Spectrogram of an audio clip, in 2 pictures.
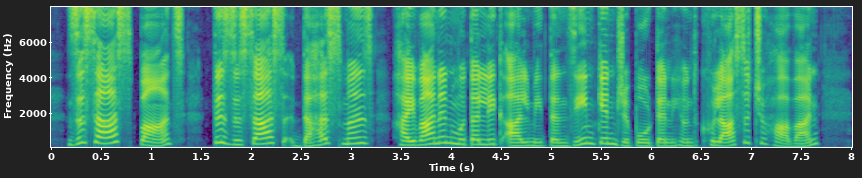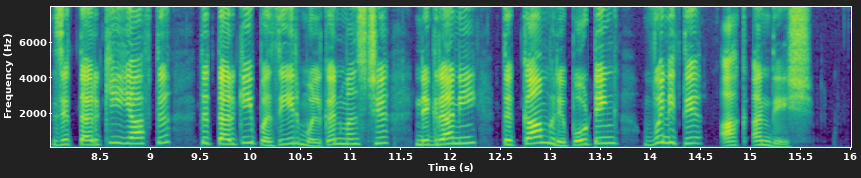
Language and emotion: Kashmiri, neutral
